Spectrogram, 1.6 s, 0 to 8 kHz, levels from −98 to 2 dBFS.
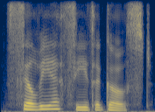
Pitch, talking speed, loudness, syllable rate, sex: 200 Hz, 155 wpm, -20 LUFS, 3.5 syllables/s, female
